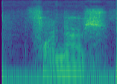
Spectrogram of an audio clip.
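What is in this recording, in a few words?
"fornuis", Dutch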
